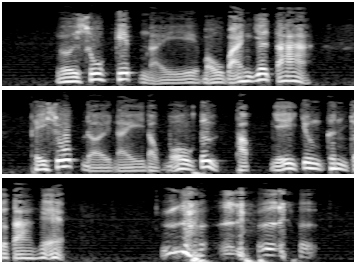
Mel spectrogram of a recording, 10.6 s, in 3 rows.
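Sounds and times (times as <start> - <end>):
speech: 0.6 - 3.2, 3.8 - 7.8, 8.7 - 10.3
man coughing violently: 8.7 - 10.3.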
